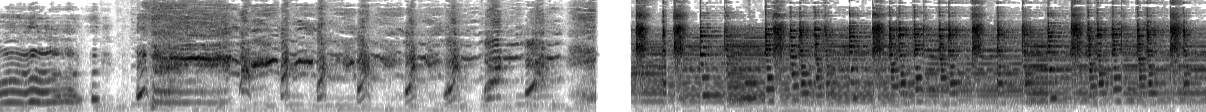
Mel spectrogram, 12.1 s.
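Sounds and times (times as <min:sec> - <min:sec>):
person laughing: 0:01.4 - 0:06.0.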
